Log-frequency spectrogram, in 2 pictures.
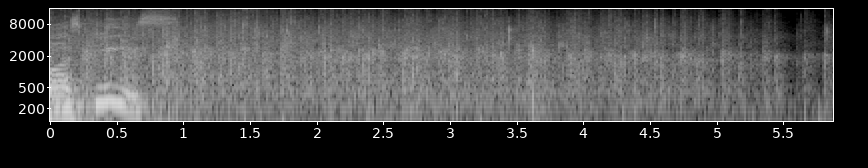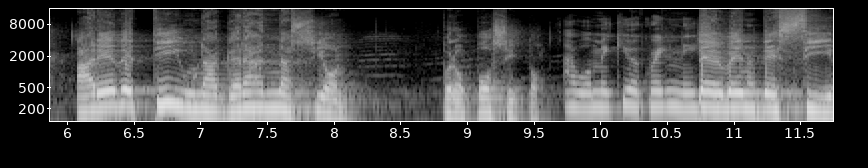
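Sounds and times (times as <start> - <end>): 
audience applause: 0.0 - 6.0
speech: 0.2 - 0.9, 6.1 - 8.2, 8.8 - 11.7.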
